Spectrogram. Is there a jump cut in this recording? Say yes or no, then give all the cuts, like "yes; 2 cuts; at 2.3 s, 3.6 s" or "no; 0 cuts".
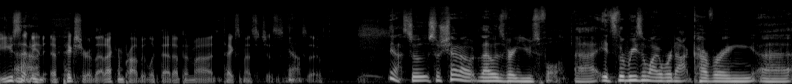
yes; 1 cut; at 5.7 s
